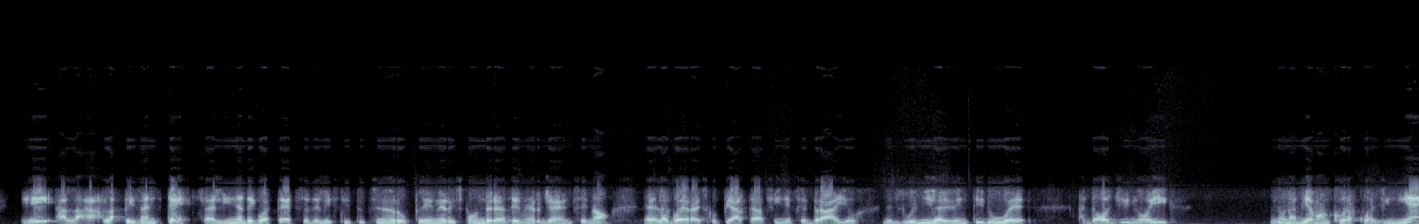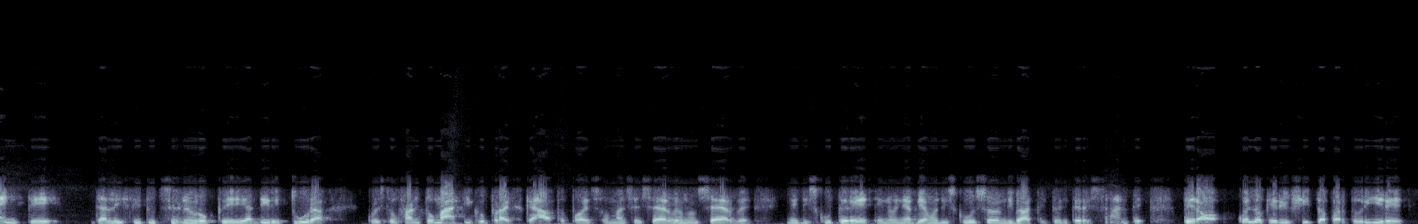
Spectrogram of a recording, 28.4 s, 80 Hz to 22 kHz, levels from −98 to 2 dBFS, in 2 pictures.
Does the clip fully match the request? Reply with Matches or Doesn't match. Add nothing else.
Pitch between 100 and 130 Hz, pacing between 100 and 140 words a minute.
Matches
